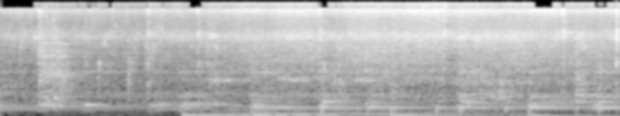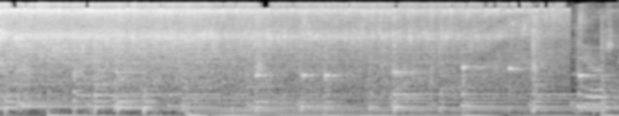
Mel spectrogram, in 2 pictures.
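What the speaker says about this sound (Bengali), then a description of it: "তেলের ওপর যে পেঁয়াজ কুচিটা ছিল সেটা আমি দিয়ে দিলাম। ভালো করে পেঁয়াজটা ভাজবো।" Chopped onions sizzle and fry steadily in hot oil for a fish curry, a dense close crackle running throughout with low stirring knocks and no voices.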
